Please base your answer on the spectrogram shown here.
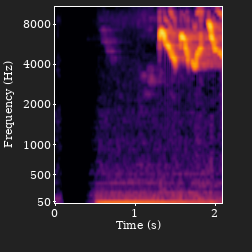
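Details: An Oriental white-eye (pleci) answers immediately, in a clip meant to train other white-eyes to sing readily. It gives a brief burst of high, thin, rapid twittering notes over a low background rumble.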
